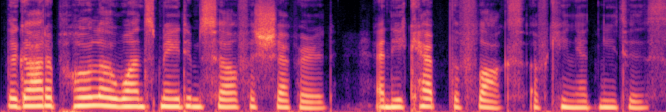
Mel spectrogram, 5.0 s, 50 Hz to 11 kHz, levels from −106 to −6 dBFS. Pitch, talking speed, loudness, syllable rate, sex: 210 Hz, 190 wpm, -17 LUFS, 4.8 syllables/s, female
